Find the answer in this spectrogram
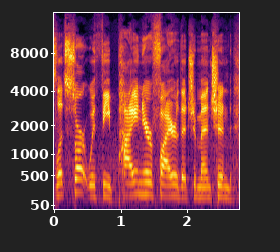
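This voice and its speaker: A man speaks at a high pitch. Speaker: TV news reporter. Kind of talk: TV news field report.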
